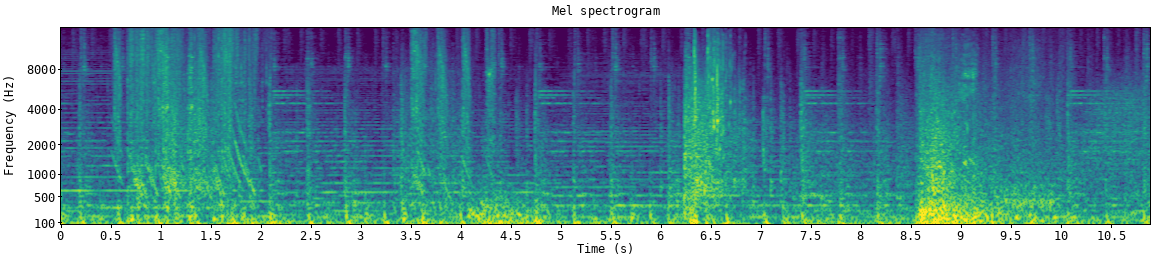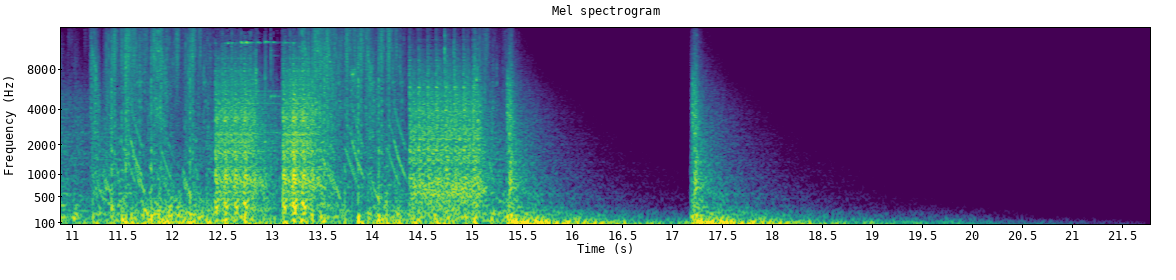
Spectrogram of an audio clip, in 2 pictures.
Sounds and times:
Music: 0.0s - 21.6s
Sound effect: 0.5s - 2.3s, 3.4s - 4.8s, 8.6s - 10.3s, 11.2s - 20.3s.

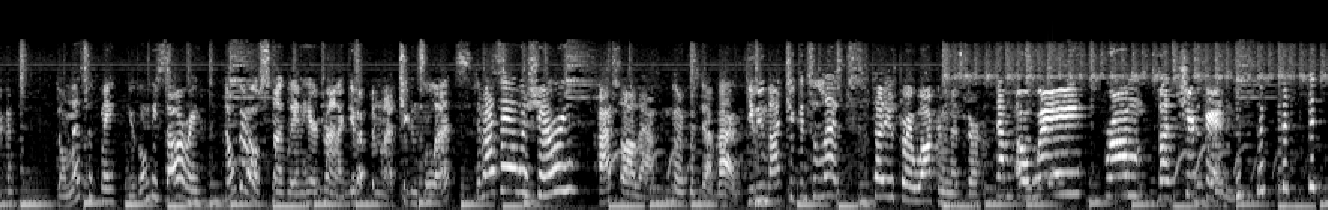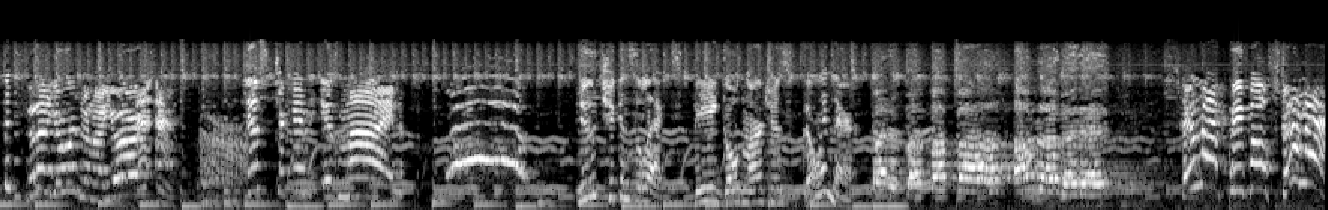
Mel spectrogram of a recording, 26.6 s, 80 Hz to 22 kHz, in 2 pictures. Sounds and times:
Speech: 0.0s - 12.5s, 13.5s - 17.3s, 19.1s - 21.9s, 25.1s - 26.5s
Music: 0.0s - 26.5s.

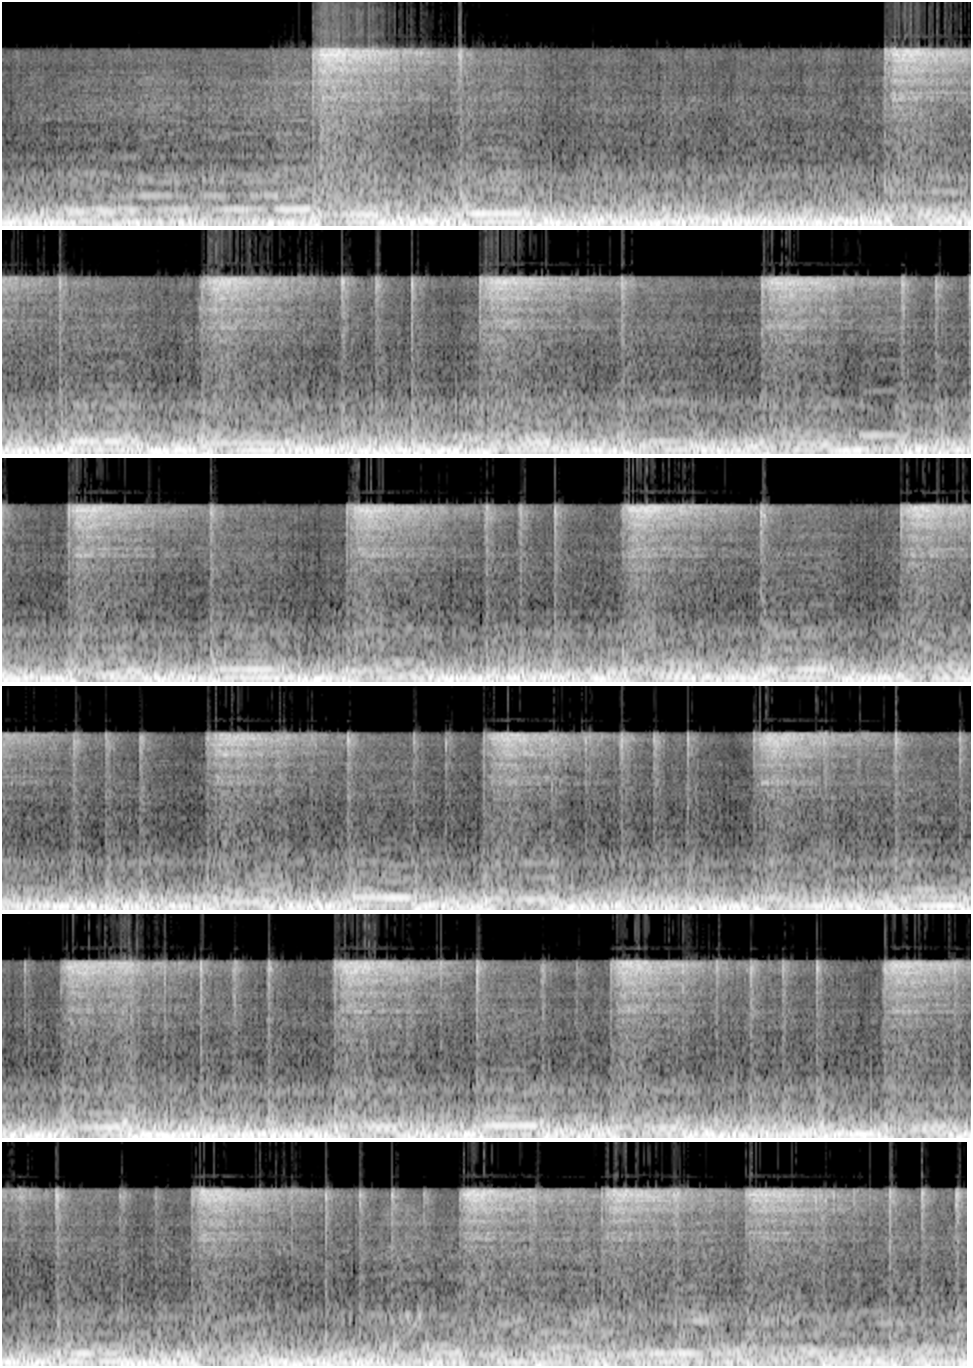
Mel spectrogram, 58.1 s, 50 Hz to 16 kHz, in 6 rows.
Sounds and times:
Drum: 0.0s - 58.1s
Drum kit: 0.0s - 58.1s
Heavy metal: 0.0s - 58.1s.

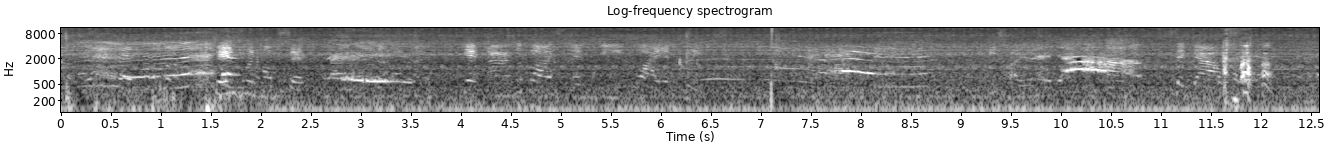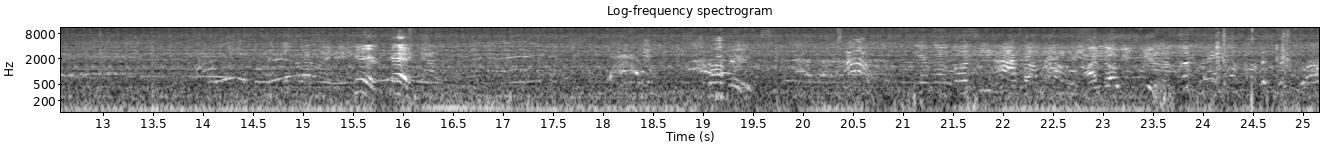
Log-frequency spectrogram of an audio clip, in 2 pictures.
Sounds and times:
Bus: 0.0s - 25.1s.

